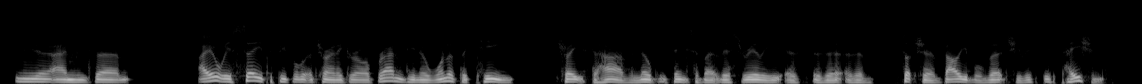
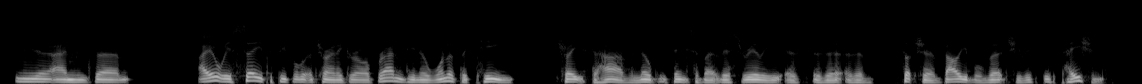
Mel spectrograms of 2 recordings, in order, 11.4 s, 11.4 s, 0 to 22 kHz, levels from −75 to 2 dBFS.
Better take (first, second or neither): neither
